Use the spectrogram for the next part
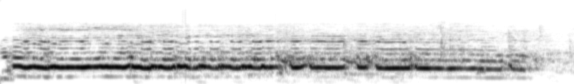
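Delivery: loud rapid-fire staccato ah-ah-ah; machine gun moan. Acted. Performer demonstrating the machine gun moan, loud and rapid. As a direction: fire the moans like bullets. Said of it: "machine gun moan".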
